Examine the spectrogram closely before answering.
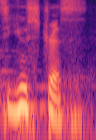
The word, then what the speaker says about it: eustress: We call it eustress. That's spelled EU.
